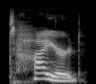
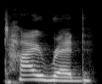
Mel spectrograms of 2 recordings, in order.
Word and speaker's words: tired: A lot of people see this word and they think it's tired, but it is tired. So I want you to say this. I want you to say tie, and then I want you to say erd, not red, erd, It's just an ER, erd, tie, erd.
